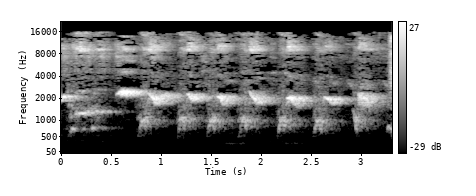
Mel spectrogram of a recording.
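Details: Cucak jenggot, the grey-cheeked bulbul, giving 'speed rapet' song: loud, evenly repeated whistled phrases, each a bright note dropping to a lower one, about every third of a second.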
